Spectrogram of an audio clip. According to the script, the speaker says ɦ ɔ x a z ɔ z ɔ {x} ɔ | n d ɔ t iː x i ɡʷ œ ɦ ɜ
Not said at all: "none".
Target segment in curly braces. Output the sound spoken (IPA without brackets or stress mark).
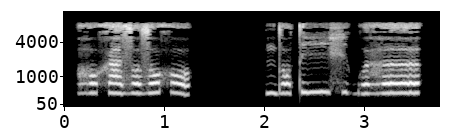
x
